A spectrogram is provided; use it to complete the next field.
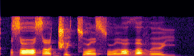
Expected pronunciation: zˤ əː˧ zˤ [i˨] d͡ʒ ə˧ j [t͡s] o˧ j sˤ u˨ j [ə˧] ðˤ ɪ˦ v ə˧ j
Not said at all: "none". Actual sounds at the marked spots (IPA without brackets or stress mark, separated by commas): i˨, t͡s, ə˧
